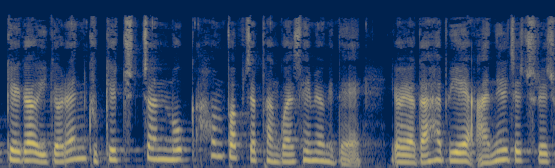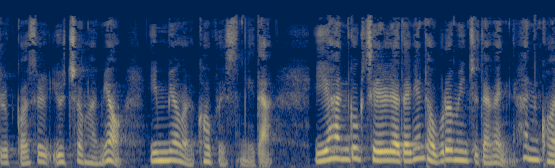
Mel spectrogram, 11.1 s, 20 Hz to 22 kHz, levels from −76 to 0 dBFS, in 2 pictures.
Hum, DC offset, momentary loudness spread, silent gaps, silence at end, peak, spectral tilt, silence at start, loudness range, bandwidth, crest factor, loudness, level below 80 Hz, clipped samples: none; under 0.1%; 8 LU; none; 0 s; -2 dBFS; -4.5 dB/octave; 0 s; 3 LU; 15.5 kHz; 20 dB; -21 LUFS; -54 dBFS; under 0.1%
